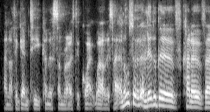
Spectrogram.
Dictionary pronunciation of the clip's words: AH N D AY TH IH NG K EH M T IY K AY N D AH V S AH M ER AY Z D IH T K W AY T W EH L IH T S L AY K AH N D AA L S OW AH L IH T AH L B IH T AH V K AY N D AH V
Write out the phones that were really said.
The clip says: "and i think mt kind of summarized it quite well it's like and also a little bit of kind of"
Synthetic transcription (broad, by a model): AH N AY TH IH NG K EH M T IY K AY N D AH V S AH M ER AY Z D IH T K W AY T W EH L IH T S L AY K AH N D AA L S OW AH L IH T L B IH T AH V K AY N D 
